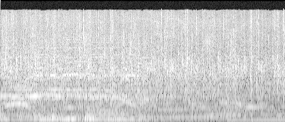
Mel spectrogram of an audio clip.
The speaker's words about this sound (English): Give these people a great big clap offering. Tell them how proud we are.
